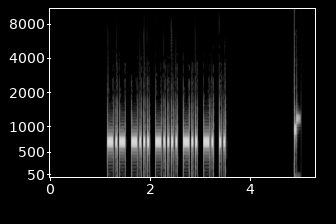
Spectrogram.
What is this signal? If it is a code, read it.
Morse code, heard as a keyed tone, about 30 wpm, 700 Hz. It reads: KB6DNI
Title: USA Call Signs 30wpm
